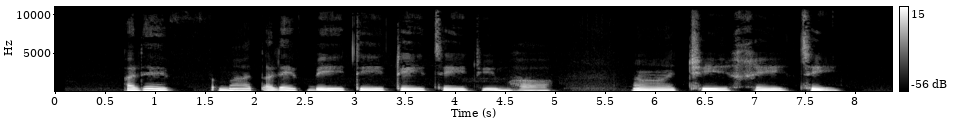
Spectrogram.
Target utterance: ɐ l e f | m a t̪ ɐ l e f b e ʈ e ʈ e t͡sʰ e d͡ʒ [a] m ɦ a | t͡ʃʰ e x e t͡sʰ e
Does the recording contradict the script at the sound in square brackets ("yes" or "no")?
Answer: yes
